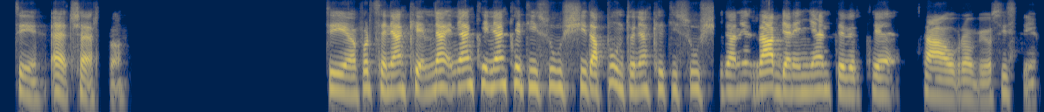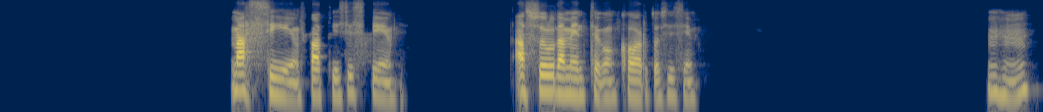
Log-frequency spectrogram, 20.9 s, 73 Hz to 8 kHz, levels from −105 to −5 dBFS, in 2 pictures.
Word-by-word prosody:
Sì, - - -5
eh - - +2
certo. - - -5 2.0
Sì, 185 -3 +2
ah 160 -1 +1
forse 200 +1 -2
neanche 190 0 +4
ne 205 +6 +5
neanche 230 +2 +3
neanche 235 +2 +3
ti 215 0 -5
suscita 210 -1 -2
appunto, 190 -1 -4
neanche 190 +1 -4
ti 185 - -14
suscita 185 0 -5
né 190 +1 -7
rabbia 190 -2 +7
né 170 0 -2
niente 180 0 -1
perché 160 - -5 0.2
ciao 150 -5 +3
proprio, 135 -2 -7
sì, 165 - -13
sì. 125 -5 -17 2.4
Ma 180 0 +7
sì, 155 -5 -6
infatti 145 +3 -2
sì 165 +3 -12
sì. 130 -6 -9 1.1
Assolutamente 160 -4 +1
concordo, 140 0 -5
sì, 150 +2 -15
sì. 135 -2 -14 3.0
Mh-mh. 165 +1 -11
175 Hz, 100 wpm, -25 LUFS, 150-195 Hz, 3.0 s, rabbia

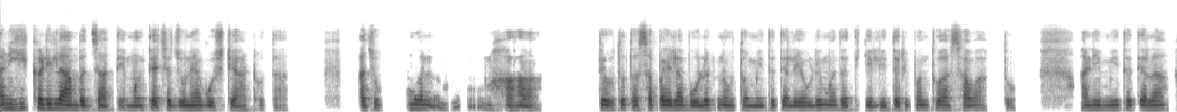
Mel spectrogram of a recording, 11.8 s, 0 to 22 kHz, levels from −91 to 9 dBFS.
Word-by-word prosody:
आणि 155 +1 +3
ही 160 - -3
कडी 155 -1 +6
लांबत 135 -2 +6
जाते, 125 - -1
मग 125 0 -1
त्याच्या 135 0 +2
जुन्या 130 +1 +3
गोष्टी 130 0 -1
आठवतात. 120 -1 -8 0.8
आजूक - - -1 0.3
मन 145 -1 +1 0.6
हां, 125 - -2
हां, 120 -2 0 0.7
ते - - +4
होतो 140 +2 +1
तसा 135 +2 +1
पहिला 140 0 +6
बोलत 140 +3 +2
नव्हतो 130 -2 -2
मी 125 0 0
तर - - -2
त्याला 130 -1 +1
एवढी 130 +2 +1
मदत 135 -2 -2
केली 125 -1 -2
तरी 125 - 0
पण 140 -1 -1
तो 135 - +1
असा 130 -1 -2
वागतो. 70 - -7 0.7
आणि 135 0 0
मी 135 +1 -2
तर 140 - +2
त्याला, 140 0 +2
135 Hz, 180 wpm, -24 LUFS, 125-140 Hz, 0.8 s, कडी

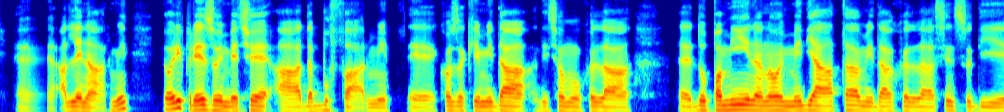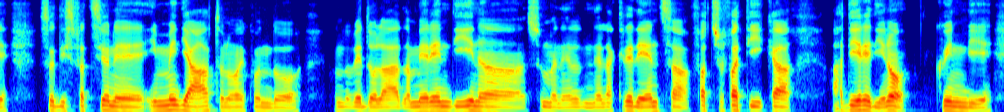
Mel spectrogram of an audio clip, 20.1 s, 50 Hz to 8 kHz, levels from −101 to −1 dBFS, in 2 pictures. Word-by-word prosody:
ehm, 90 -1 -13
allenarmi 105 +3 0
e 155 -3 -9
ho - - +6
ripreso 130 -7 +5
invece 115 0 +2
ad 105 -1 0
abbuffarmi, 95 -5 -3 0.2
ehm, 95 -2 -6
cosa 115 +1 -2
che 115 +1 -2
mi 110 0 +1
dà, 115 -1 +3
diciamo, 110 -1 -3
quella, 100 -3 0 0.5
ehm, - - -2
dopamina 125 +2 +4
no, 120 +1 +4
immediata, 115 +1 +2
mi 115 -2 -2
dà 110 0 -1
quel 105 -2 -2
senso 115 +1 -6
di 105 -2 -5 0.3
soddisfazione 110 -1 -2
immediato 115 -2 +1
no, 100 0 -3
e 100 - -7
quando 95 -3 -6 0.3
quando 105 -1 -10
vedo 105 0 -1
la 100 0 0
la 100 0 -6
merendina 110 -2 +1
insomma, 105 +1 -7
nel 100 +1 -6
nella 100 +1 -6
credenza 105 -3 0
faccio - - -3
fatica 110 -4 +1 0.4
a - - -9
dire 125 +2 +5
di 105 -1 -3
no. - - +4 0.2
Quindi, 100 - 0
110 Hz, 135 wpm, -23 LUFS, 100-115 Hz, 0.5 s, ho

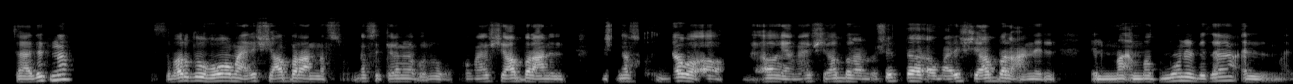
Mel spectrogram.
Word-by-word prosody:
ساعدتنا، 185 - +1 0.8
بس - - -22
برضه 175 +1 +3
هو 165 +1 +6
ما 155 - +3
عرفش 160 - -2
يعبّر 155 - +2
عن 135 -2 +3
نفسه، 125 - -10
نفس 145 0 -10
الكلام 140 +1 -5
اللي 140 -1 -5
باقوله 130 -1 -8
لك، - - -22
هو 130 - -13
ما 135 - -7
عرفش 145 +1 -5
يعبّر 145 +1 +3
عن 135 0 +4
ال 130 -1 -6 0.4
مش 125 - -9
نفس 145 0 -5 0.2
الدوا 170 - +3 0.2
آه، 135 - -3 0.4
آه 145 0 +2
يعني 125 -2 -2
ما 120 - -9
عرفش 145 +2 -5
يعبر 145 +2 -3
عن 135 -1 -4
روشتة 155 +4 +2
أو 135 - +2
ما 135 -1 -4
عرفش 155 +4 0
يعبر 150 +2 +3
عن 125 -2 -1
ال 125 0 -5 0.4
الم 125 +2 0
المضمون 140 +5 0
البتاع 165 +3 0
ال 125 - -3
145 Hz, 190 wpm, -24 LUFS, 130-160 Hz, 0.8 s, هو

